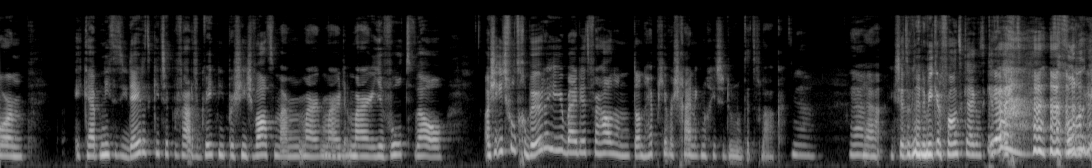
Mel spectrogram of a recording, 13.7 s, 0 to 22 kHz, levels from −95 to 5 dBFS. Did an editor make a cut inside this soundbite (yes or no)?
no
